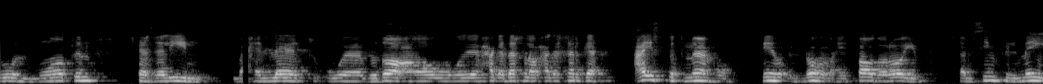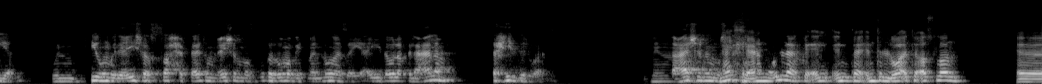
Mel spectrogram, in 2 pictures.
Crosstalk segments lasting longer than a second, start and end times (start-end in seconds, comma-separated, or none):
none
